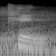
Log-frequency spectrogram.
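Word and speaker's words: chen: favour के लिए है वह है केन सी एच ई एन बट it's pronounce S केन और जब मैं इस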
